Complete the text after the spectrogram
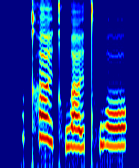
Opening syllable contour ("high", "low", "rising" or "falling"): falling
